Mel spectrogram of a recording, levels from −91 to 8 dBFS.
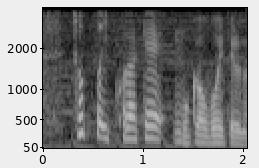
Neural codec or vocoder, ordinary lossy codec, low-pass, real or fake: none; none; 3.6 kHz; real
